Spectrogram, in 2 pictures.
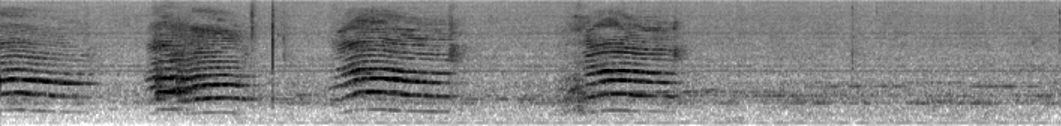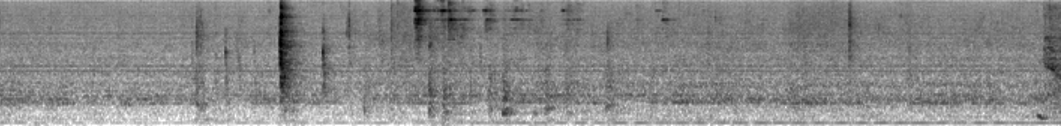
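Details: Cory, a pet cat, sings to her sock indoors: three long, wavering, harmonic meows in the first six seconds, each rising then falling, followed by quiet room noise with a few soft clicks and rustles.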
